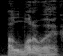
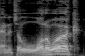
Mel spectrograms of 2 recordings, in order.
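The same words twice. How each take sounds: First: "A lot of work" dropped low and soft, weight on "lot"; low emphatic echo. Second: Said in the usual way. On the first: Real, not acted. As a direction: lean on "lot" in a low, quiet voice. Repeats phrase for emphasis.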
